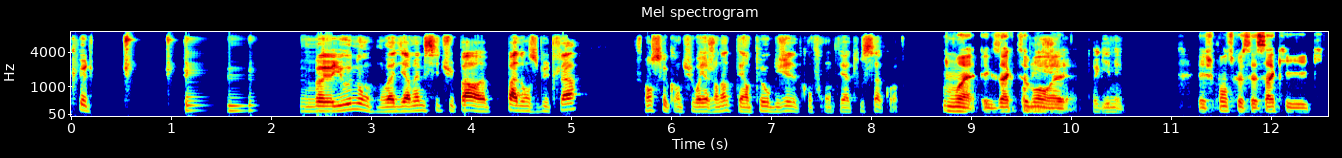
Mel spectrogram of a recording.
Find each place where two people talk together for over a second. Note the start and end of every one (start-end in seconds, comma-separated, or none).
none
